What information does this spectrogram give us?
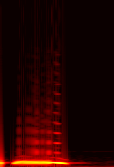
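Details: Spotted dove used as a decoy bird, its coo meant to draw other doves into calling: one low, steady, slightly vibrating coo lasting about half a second, ending with a brief falling slur, in a quiet setting.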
